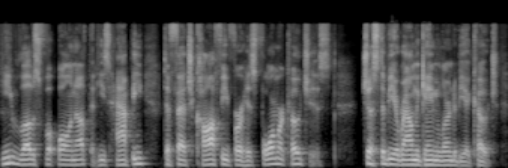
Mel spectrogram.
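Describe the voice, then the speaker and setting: A man with a somewhat low, hoarse voice co-hosts a football talk show. He talks in a confident, emphatic way, circling back to the same phrases to drive his points home. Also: fairly quick. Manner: emphatic, repeats key phrases. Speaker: sports show co-host. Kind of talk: opinionated commentary.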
